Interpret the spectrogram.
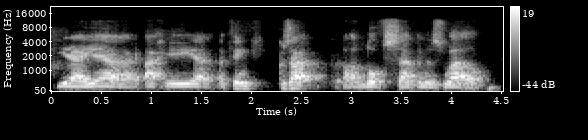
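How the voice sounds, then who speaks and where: A man's voice comes through with a roomy echo, set back from the mic, at an average pitch. He talks casually as an interview guest, with enthusiasm, leaning on words and repeating them for emphasis. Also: little pitch movement, a little slow, distant mic. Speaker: guest, audio drama creator.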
